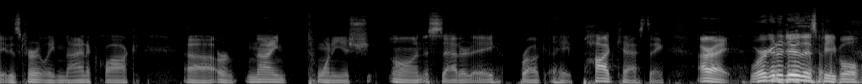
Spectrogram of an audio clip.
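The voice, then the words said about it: Slightly raspy morning voice. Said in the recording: “my voice is a little raspy”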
